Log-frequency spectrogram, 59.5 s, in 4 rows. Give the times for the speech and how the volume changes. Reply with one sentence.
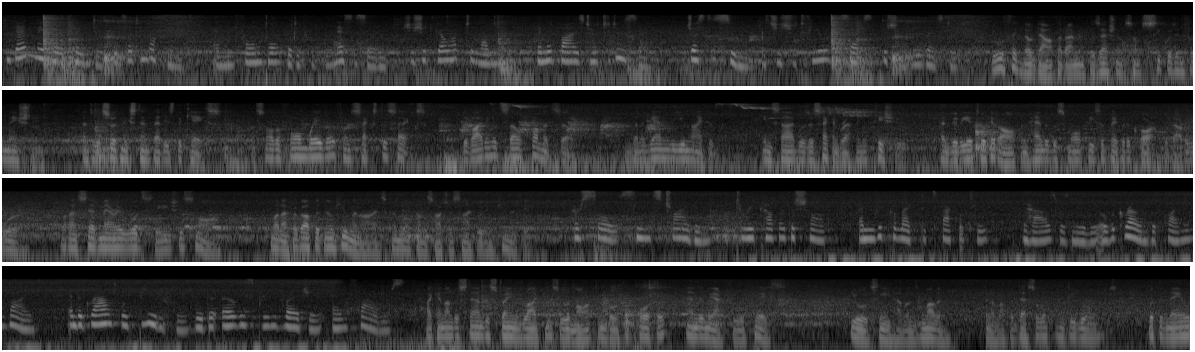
You can hear the speech from 0.0 to 54.5 s, at a steady volume; and from 55.2 to 59.4 s, getting quieter.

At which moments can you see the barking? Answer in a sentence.
The barking can be heard from 20.4 to 23.2 s and from 31.4 to 33.0 s.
